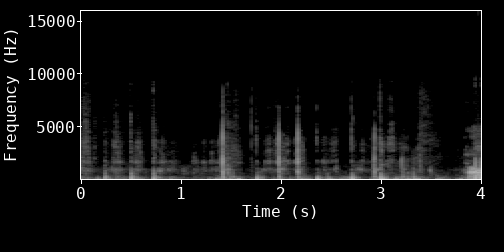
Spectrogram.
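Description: Stylus on a tablet-PC screen while handwriting words: a run of light, irregular clicks and taps with faint scratching between strokes.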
